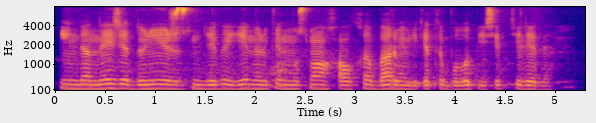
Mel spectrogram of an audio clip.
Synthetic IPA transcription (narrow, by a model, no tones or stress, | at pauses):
ind̪one̞zʲijad̪ʊnijeʒʏzɪnd̪e̞ɡʲɪje̞ŋʏlkʲe̞nmuslˠmɑnχɑlˠqəbɑɾme̞mle̞kʲe̞t̪ɪbolˠəpje̞se̞p̚t̪e̞le̞d̪ɪ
